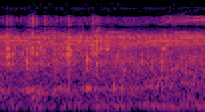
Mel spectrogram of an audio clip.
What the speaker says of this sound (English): Then we're just going to take plain old apple juice here. Get your store brand apple juice. Get your favorite apple juice. Pour this jar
